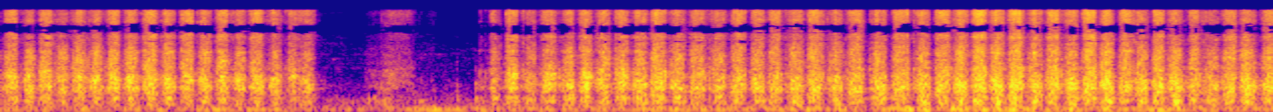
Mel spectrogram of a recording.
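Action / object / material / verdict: scrape / rubber and foam sneaker sole / rubber / none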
